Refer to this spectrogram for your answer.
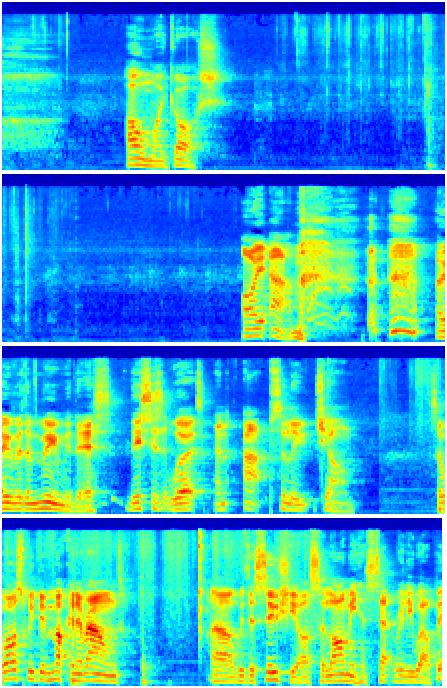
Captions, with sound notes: Oh my gosh. I am... (laughing) Over the moon with this, this works an absolute charm. So whilst we've been mucking around with the sushi, our salami has set really well.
